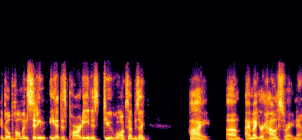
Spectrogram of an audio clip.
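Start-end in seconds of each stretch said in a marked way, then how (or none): 3.8-6.0 acted, slow, intense, dead-serious delivery. Retelling a movie scene where a stranger approaches someone: imitating an intense stranger. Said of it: "Look at all intensity".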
